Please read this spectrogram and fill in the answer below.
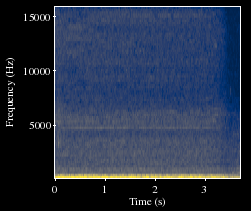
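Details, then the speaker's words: Mercedes M119 V8 after a year-long engine swap, running on a short open exhaust with only the cat section and no muffler: deep, loud, lumpy burble with steady low pulses, no rattles or ticks; healthy normal idle. "i like the sound that's the cat section that's not even that's not even having the muffler section on there"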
